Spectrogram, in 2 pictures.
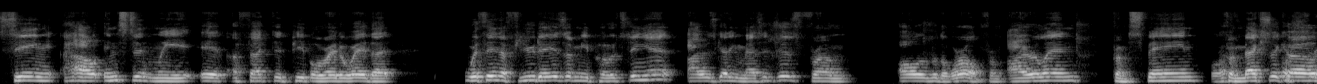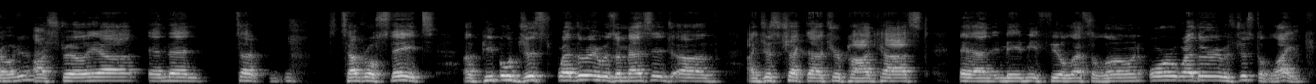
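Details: Adult speaker; Ordinary speech.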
